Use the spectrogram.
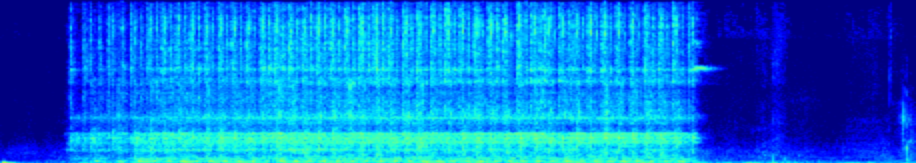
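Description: A sewing machine top stitching denim for a tote bag runs in one continuous burst of about five seconds, a fast even needle chatter with a motor whine, close, then stops to a quiet room.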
